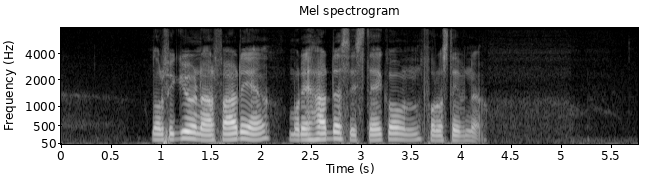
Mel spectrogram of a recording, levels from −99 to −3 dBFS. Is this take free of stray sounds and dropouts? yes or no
yes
